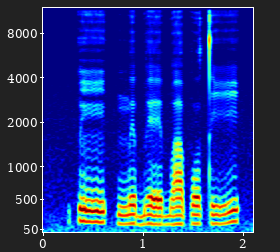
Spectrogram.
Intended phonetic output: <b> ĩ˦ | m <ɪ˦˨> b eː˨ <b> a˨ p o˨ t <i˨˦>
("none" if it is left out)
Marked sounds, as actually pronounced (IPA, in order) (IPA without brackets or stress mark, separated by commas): p, ɪ˨, b, i˨˦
